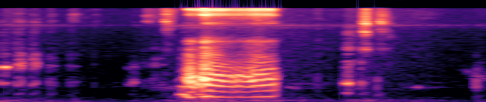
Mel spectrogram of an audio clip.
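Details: A wild long-tailed macaque in the forest, one of many there, gives one loud, nasal, slightly rising call lasting about half a second, as rain approaches.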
